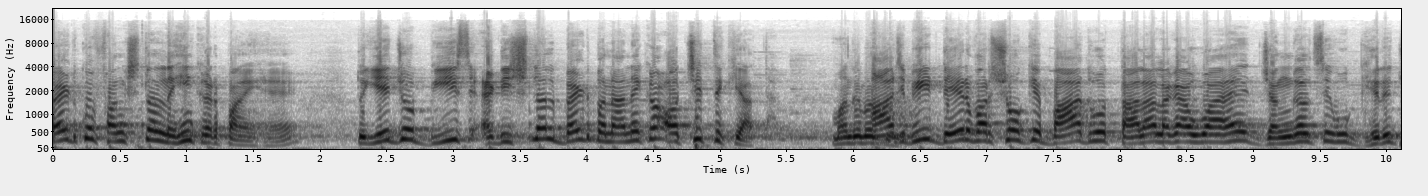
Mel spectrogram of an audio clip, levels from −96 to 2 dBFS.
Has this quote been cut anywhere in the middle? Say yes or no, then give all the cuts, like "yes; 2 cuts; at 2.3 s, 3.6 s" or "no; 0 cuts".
no; 0 cuts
